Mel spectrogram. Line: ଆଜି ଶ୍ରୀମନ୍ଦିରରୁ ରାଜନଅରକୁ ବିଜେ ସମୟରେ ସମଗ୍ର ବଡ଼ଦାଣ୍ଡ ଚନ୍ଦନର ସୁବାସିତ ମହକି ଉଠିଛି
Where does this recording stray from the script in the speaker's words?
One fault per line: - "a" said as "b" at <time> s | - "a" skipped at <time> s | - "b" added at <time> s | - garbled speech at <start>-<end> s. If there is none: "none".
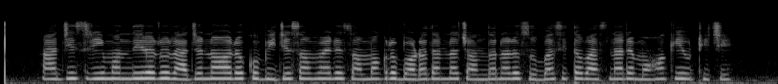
- "ବାସ୍ନାରେ" added at 5.9 s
